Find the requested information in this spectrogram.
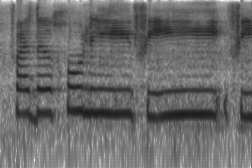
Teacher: یا مدہ بھی، یا مدہ کی ادائیگی بھی صحیح کریں گے کیونکہ یا مدہ کو ایک الف کے برابر کھینچ کر پڑھنا ہوگا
